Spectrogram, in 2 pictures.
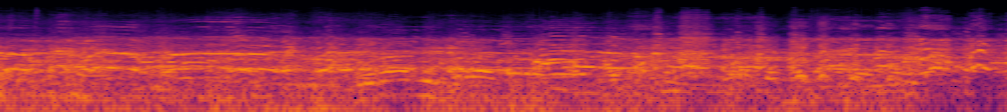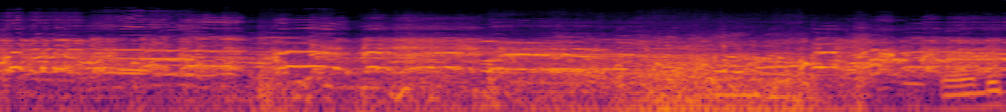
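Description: Several roosters crow and cluck at a festival expo. The calls overlap loudly and continuously, set against a busy crowd background.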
